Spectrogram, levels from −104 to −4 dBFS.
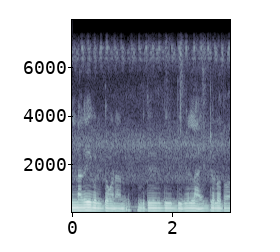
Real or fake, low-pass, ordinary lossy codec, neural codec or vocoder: real; 7.2 kHz; none; none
